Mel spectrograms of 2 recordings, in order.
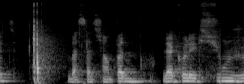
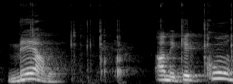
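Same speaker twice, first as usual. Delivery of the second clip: loud exasperated swearing; annoyed at himself; 6 semitones higher, 9 dB louder, slower than usual. Real, not acted. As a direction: curse your own blunder, loud. Cursing own mistake.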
